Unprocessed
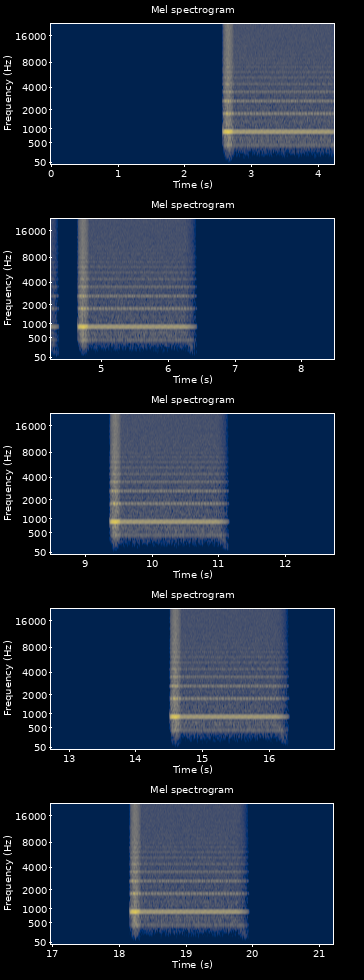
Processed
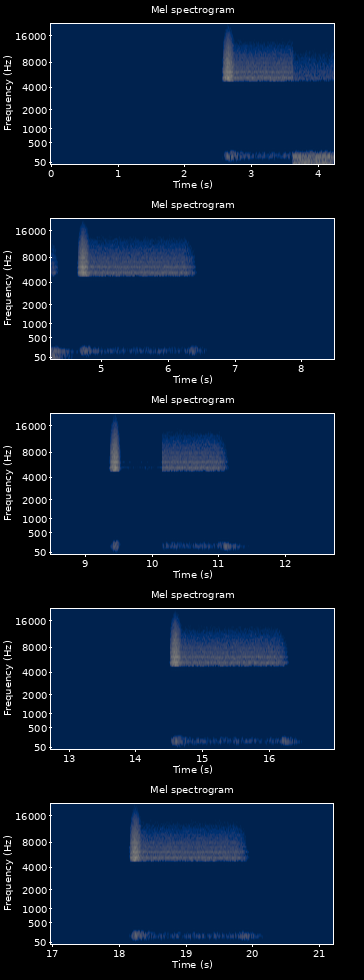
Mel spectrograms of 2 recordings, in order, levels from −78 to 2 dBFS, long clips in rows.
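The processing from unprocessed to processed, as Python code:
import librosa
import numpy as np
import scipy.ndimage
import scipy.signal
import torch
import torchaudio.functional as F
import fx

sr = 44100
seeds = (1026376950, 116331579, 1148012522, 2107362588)

y = fx.low_shelf(x, sr, hz=350.0, db=-9.5)
y = fx.small_body(y, sr, hz=(380.0, 940.0), ring_ms=45, db=7)
y = fx.clip_hard(y, sr, threshold_db=-36.5, at=(3.62, 4.26))
y = fx.brickwall_bandstop(y, sr, low_hz=220.0, high_hz=4900.0)
y = fx.spacing_loss(y, sr, db_at_10k=23)
y = y + 10.0 ** (-24.0 / 20.0) * np.pad(y, (int(146 * sr / 1000.0), 0))[:len(y)]
y = fx.rev_fdn(y, sr, rt60_s=0.53, lf_ratio=1.4, hf_ratio=0.35, size_ms=37.0, drr_db=0.0)
y = fx.upward_expand(y, sr, threshold_db=-55.0, expansion=2.5, at=(9.45, 10.15))
y = F.gain(torch.from_numpy(y), 9.5).numpy()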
